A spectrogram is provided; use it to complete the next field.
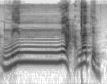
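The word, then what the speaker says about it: مِنْ نِعْمَةٍ: sama-sama Nun Ustaz Iya walaupun sama-sama Nun tetap dia dibaca idgam Bun biguna Berarti masuk langsung lebur ke huruf nun yang kedua dengan dengung maka bacanya Min nikmatin Min nikmatin ituu pemirsa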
